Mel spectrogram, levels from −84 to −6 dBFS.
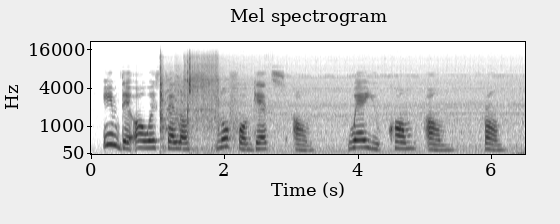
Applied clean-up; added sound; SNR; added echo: none; Idling / Engine starting / Car; 11 dB; none.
